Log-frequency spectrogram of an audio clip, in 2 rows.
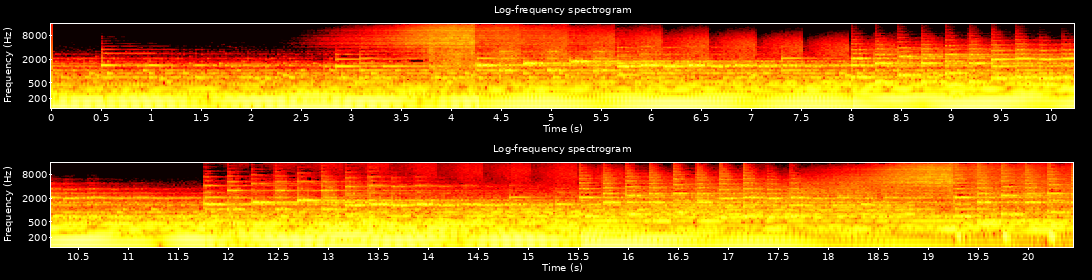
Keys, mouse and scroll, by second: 0.3 scroll down 1, 0.4 middle click, 4.8 middle click, 5.4 right click, 13.7 right click.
